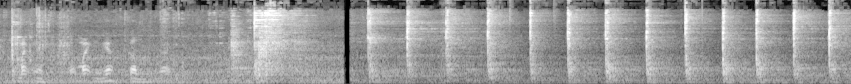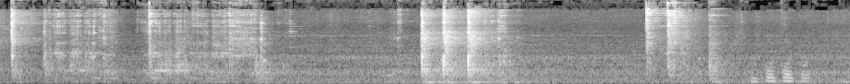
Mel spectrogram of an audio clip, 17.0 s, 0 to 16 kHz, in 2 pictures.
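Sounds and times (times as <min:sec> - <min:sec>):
hammer striking metal: 0:02.3 - 0:09.1, 0:12.7 - 0:13.7.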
